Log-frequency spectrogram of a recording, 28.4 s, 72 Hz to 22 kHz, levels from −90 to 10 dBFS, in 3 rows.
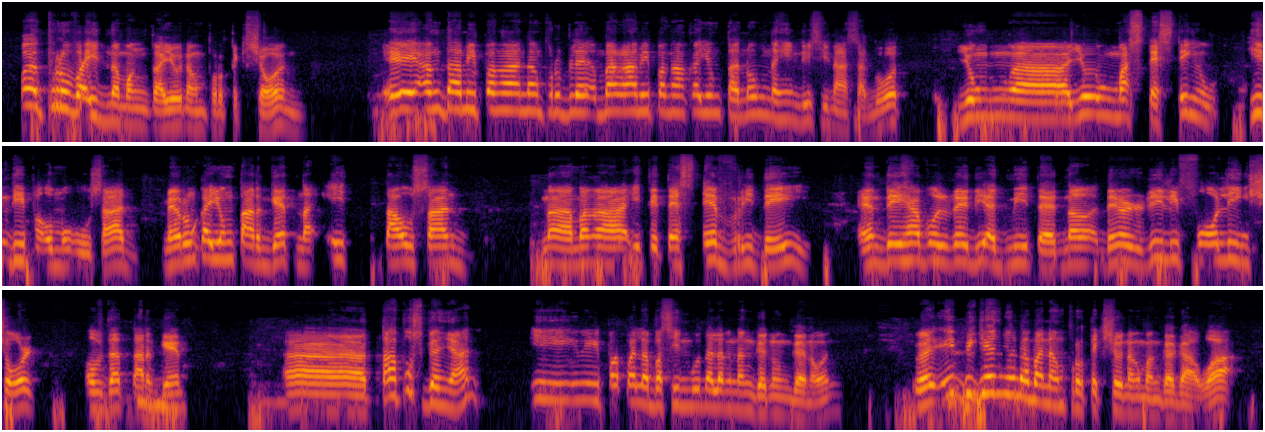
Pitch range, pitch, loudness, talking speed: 175-245 Hz, 205 Hz, -17 LUFS, 145 wpm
